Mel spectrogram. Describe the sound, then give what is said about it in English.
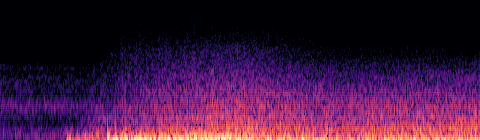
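A deep, rumbling boom erupts after a brief quiet moment, then rolls on as a sustained low roar that slowly fades, heavy in the bass like a far-off explosion, heard in the coal mining town of Mezhdorachensk at two minutes to one in the morning on a cold Thursday night in March. “A moment after Captain Kudrinsky said, "Everything's fine," the residents of the coal mining town of Mezhdorachensk were woken by the sound of a distant explosion.”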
